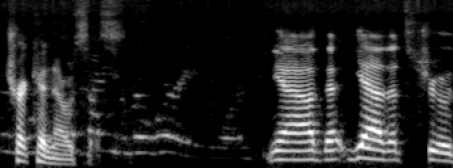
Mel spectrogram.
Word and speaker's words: trichinosis: pork of course is trigonosis and i know i pronounced that wrong trichinosis yeah that yeah that's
